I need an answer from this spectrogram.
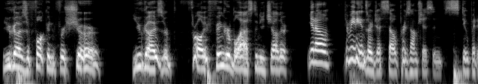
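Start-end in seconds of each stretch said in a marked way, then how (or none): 0.0-5.8 very slow, drawn-out, leering comic; a sleazy club comic needling a couple; smug comedian. Retold or imitated. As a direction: stretch it out like a hack teasing the crowd. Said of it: "the comedian will always be like".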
